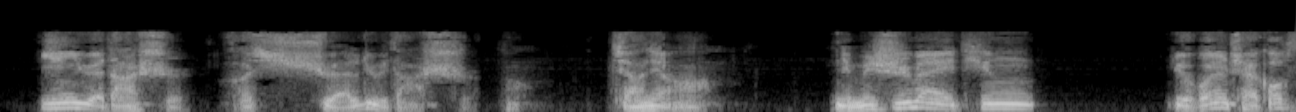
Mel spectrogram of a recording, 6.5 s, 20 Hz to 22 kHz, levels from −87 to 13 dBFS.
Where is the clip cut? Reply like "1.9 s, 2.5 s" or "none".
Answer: 2.4 s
